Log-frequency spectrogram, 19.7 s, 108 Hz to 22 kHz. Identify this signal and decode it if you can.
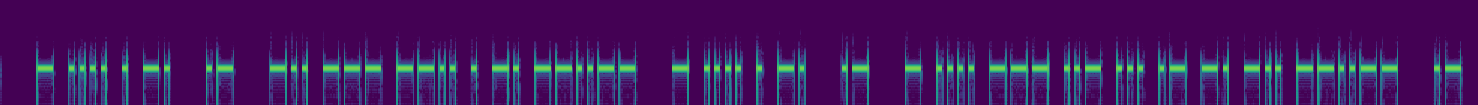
Morse code, heard as a keyed tone, about 17 wpm, 700 Hz. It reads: THEN A DOZEN, THEN A THOUSAND, A
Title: A Sound Of Thunder 17wpm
